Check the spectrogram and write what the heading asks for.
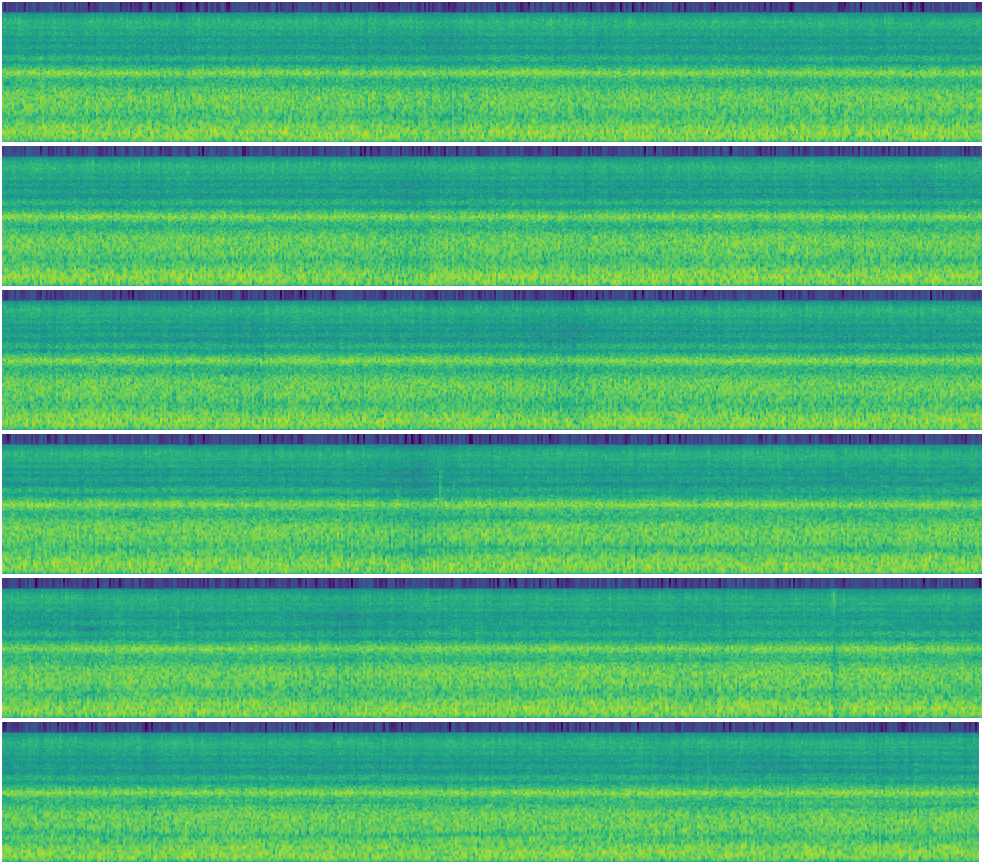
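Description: Boucher petrol blow torch burning steadily: an even, loud rushing hiss with a constant high-pitched note running through it.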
